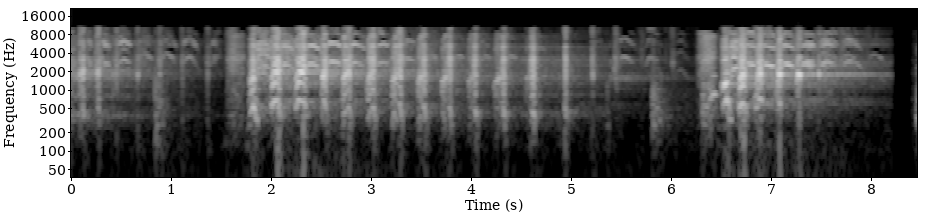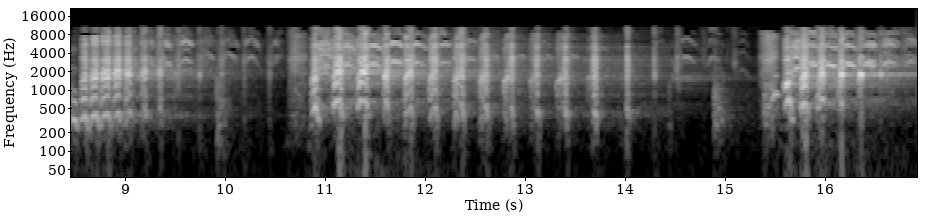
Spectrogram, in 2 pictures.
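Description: Laughter sound effect: high-pitched giggling in rapid rhythmic ha-ha pulses, in bursts of a few seconds with abrupt silent gaps between. The same run of laughs repeats about nine seconds later, as a looped clip.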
